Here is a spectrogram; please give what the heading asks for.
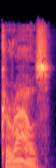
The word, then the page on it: carouse: British English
